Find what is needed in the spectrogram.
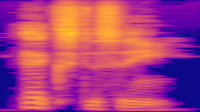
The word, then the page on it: ecstasy: Australian English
